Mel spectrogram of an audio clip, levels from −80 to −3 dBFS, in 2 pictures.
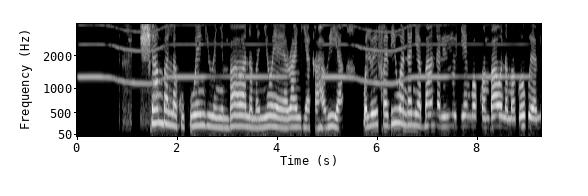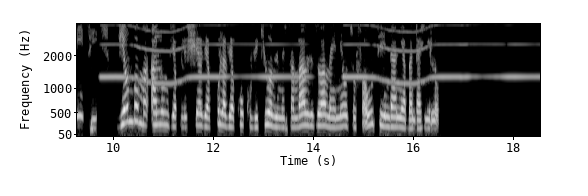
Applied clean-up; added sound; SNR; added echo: none; Wind instrument, woodwind instrument; 15 dB; none.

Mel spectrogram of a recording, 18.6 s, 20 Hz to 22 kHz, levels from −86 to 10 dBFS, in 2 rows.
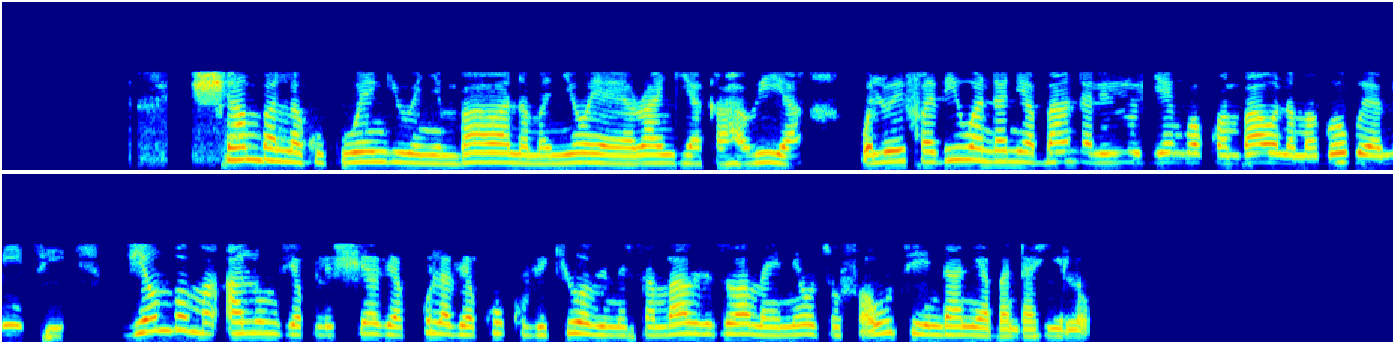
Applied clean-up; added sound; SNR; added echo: none; none; none; none.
